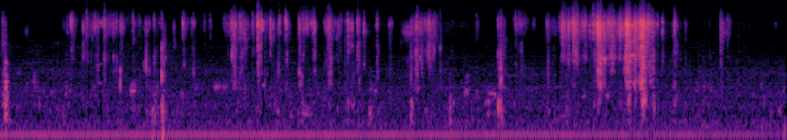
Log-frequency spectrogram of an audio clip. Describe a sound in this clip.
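Cards rustle and slide against each other as they are handled.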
